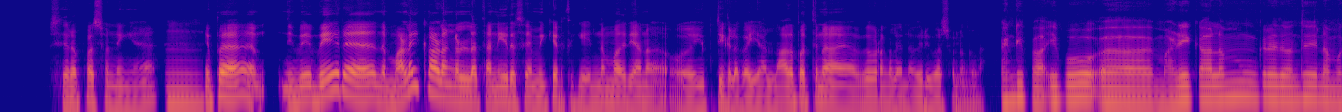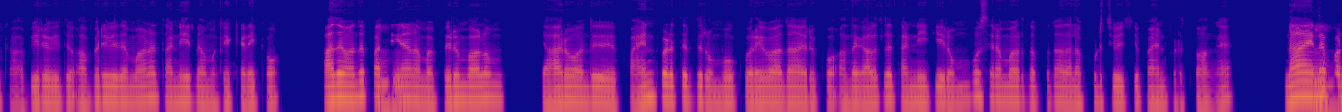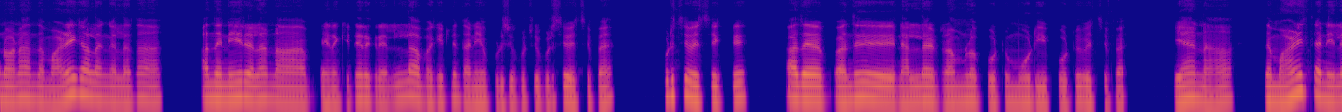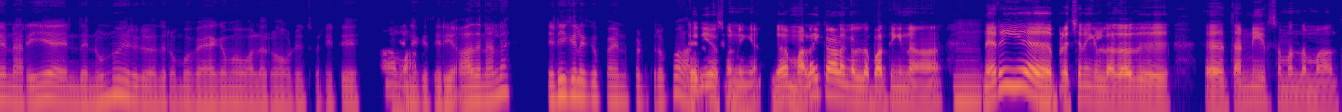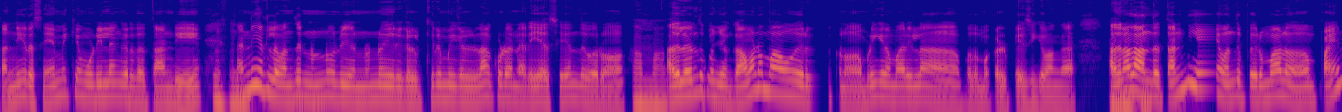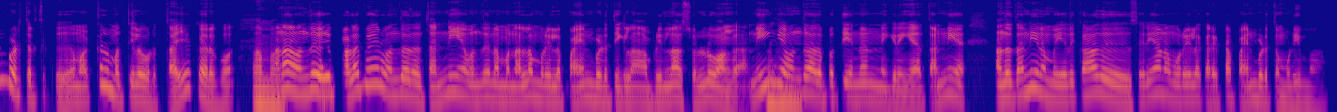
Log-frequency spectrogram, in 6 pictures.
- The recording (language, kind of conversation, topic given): Tamil, podcast, தண்ணீர் சேமிப்புக்கு எளிய வழிகள் என்ன?
- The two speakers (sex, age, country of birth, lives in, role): male, 20-24, India, India, guest; male, 40-44, India, India, host
- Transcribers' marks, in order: in English: "பக்கெட்லயும்"; in English: "ட்ரம்ல"; other background noise; in English: "கரெக்டா"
